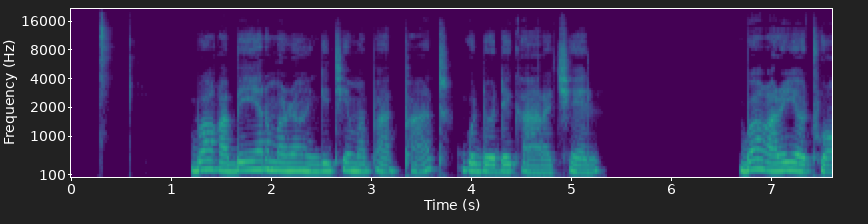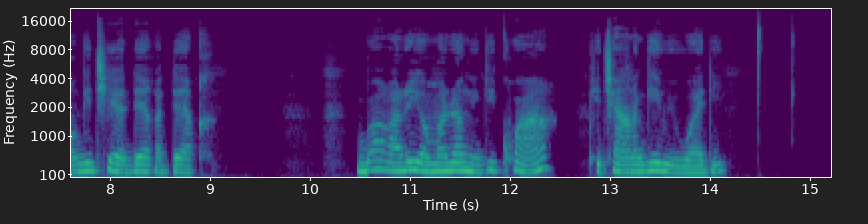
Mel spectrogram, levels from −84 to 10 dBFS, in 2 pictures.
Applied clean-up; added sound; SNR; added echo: neural mask model RNNoise.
